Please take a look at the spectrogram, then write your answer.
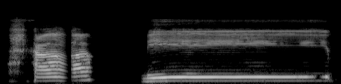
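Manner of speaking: "हा" brief, "मीम" held very long and strong; madd recitation. Shown as a demonstration. Teacher reciting Ha Meem for students, drawn out. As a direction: sustain the ee of "मीम" on a level note. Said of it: "पढ़ेंगे".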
